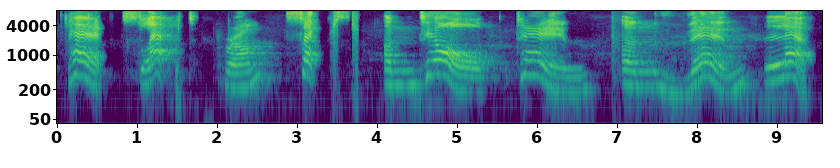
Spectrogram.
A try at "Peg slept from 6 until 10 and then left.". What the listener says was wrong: Đọc chậm cho đúng giùm cái đã hề. Từ đọc nhanh ha.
